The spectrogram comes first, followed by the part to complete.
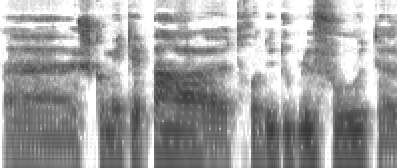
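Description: Medium-pitched male voice at a very slow pace, with fairly even intonation. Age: 50s. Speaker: mental performance coach. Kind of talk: interview. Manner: hesitant, many fillers.

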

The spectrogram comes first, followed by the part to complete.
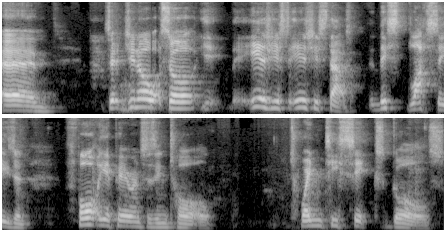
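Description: With a Manchester accent, a man speaks at a fairly slow pace in a high pitch, making very wide pitch swings and taking long, frequent pauses. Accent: Greater Manchester English. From Bury, Greater Manchester, England. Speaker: podcast host. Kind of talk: casual chat.

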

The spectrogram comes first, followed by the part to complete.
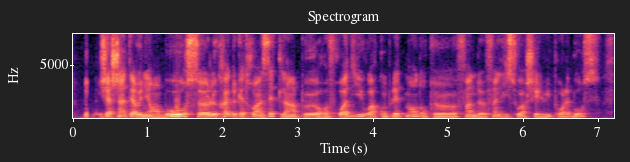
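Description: A man at medium pitch speaks at a moderate pace with lively intonation and hardly any pauses. There is noticeable background noise. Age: 40s. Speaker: payroll worker and amateur trader. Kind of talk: interview. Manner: halting.

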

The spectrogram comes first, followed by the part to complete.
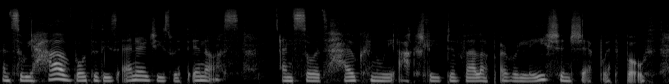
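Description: In an Irish accent, a woman with a fairly low pitch speaks at a fairly quick pace and fairly even intonation, recorded very cleanly against a silent background with a dry, close sound and no echo. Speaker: embodiment coach. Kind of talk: casual chat.

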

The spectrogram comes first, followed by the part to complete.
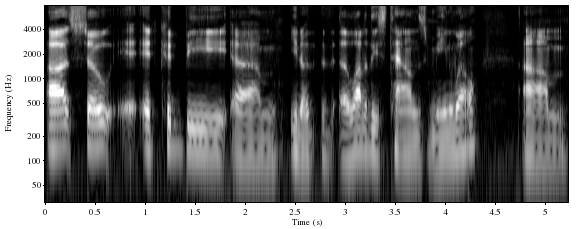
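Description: A man's ordinary speaking voice, fairly low in pitch, at a moderate pace in a very clean recording with a silent background. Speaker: conservation manager. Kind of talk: radio interview.

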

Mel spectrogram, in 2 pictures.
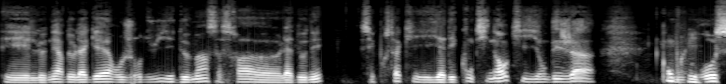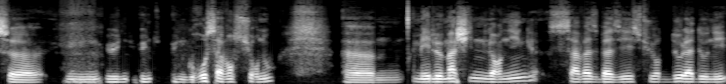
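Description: Recorded very cleanly against a silent background, with a dry, close sound and no echo, an ordinary speaking voice talks at a moderate pace with fairly even intonation. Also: man, medium pitch for a man. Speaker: software developer and conference organizer. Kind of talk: interview.

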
